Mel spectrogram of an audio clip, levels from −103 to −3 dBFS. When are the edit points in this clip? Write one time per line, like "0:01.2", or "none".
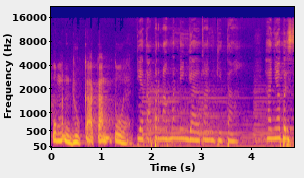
0:01.6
